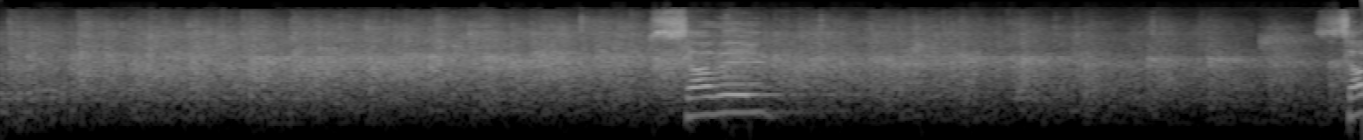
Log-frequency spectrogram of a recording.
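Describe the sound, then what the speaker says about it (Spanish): Congregation applause at a Spanish-language church service, a sustained moderate clapping from the crowd filling most of the stretch, with a voice cutting in briefly near the middle and at the end. "¿Usted cree que Dios merece un aplauso? Hágalo."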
